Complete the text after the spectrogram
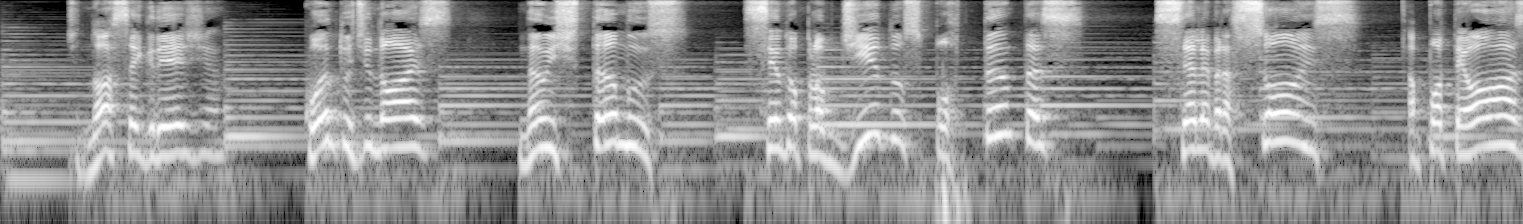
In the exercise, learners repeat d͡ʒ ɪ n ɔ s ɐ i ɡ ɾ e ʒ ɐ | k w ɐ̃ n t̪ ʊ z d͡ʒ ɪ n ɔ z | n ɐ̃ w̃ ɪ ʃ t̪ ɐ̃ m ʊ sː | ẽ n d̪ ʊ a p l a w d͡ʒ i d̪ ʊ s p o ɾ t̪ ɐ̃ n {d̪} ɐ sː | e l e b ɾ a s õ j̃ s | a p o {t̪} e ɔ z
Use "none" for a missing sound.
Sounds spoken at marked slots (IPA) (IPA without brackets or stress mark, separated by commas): t̪, t̪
